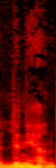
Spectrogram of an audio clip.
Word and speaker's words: Linehan: Därav att man uttalar henne Linehan, det stavas L-I-N-E-H-A-N.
